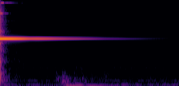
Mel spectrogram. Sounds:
Mallet percussion, Musical instrument, Percussion, Music, Glockenspiel

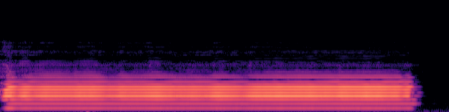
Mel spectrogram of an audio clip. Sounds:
Wind instrument, Music, Musical instrument

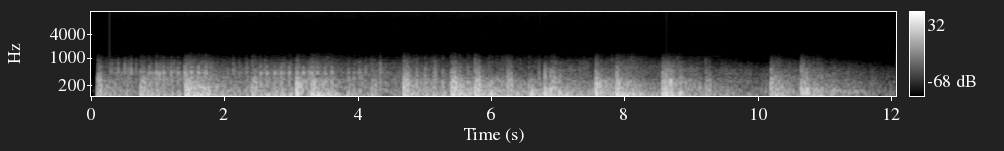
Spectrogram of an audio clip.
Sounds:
Explosion, gunfire

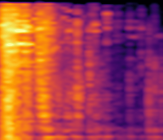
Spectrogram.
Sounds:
Shatter, Glass, Crushing

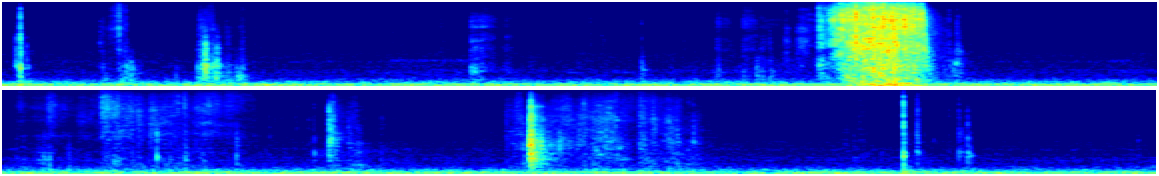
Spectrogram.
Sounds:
Tearing

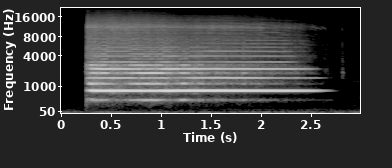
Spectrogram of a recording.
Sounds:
Musical instrument, Wind instrument, Music

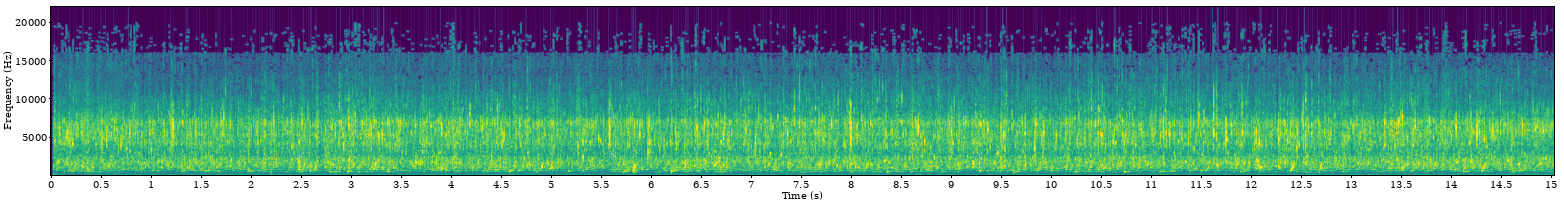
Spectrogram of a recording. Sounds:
Water, Stream

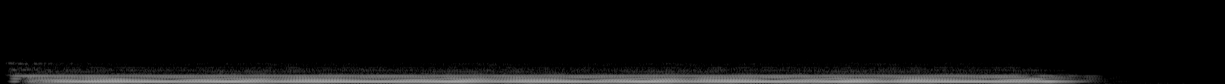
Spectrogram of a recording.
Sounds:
Musical instrument, Keyboard (musical), Music, Organ

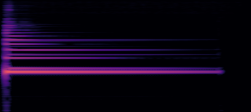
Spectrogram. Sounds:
Music, Plucked string instrument, Guitar, Musical instrument, Electric guitar, Strum

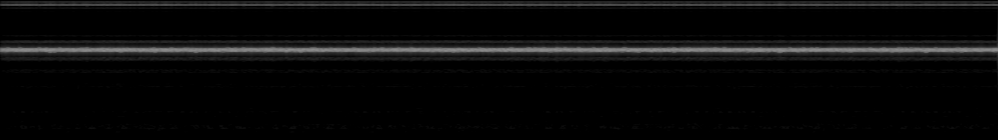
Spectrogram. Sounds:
Animal, Wild animals, Insect, Cricket

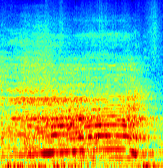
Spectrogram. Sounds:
Animal, livestock

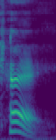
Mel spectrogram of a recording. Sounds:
Human voice, Speech, Male speech

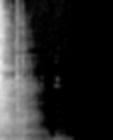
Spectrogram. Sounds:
thud

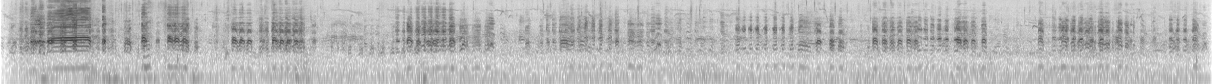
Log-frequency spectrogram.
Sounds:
Wild animals, Bird, livestock, Fowl, Animal

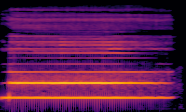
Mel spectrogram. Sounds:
Human voice, Female singing, Singing

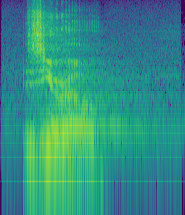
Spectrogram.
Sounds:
Human voice, Speech, man speaking

